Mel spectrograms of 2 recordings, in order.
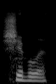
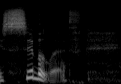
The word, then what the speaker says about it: shibboleth: the word shibboleth, because the Ephraimites couldn't say shibboleth. They would say sibboleth.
